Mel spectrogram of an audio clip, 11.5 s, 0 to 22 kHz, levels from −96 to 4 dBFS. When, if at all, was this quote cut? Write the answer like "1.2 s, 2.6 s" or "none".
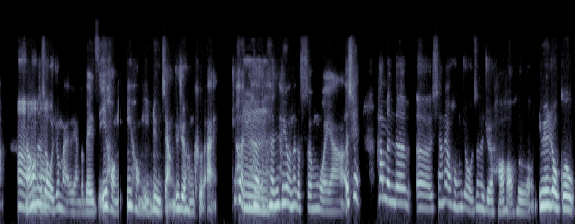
2.4 s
